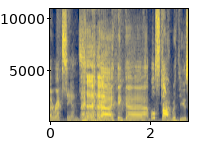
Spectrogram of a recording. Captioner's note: laughs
